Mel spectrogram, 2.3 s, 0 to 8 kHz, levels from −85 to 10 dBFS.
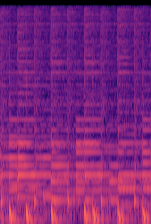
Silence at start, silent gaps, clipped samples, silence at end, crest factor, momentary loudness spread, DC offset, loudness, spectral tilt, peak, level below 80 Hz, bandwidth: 0 s; none; under 0.1%; 0 s; 14 dB; 2 LU; under 0.1%; -26 LUFS; -5 dB/octave; -10 dBFS; -32 dBFS; 7.6 kHz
